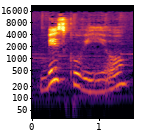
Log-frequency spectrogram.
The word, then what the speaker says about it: Vescovio: Vescovio, la retta pronuncia vuole l'accento sulla I, è quindi l'antica Forum Novum del tempo di Roma e della Sabina.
